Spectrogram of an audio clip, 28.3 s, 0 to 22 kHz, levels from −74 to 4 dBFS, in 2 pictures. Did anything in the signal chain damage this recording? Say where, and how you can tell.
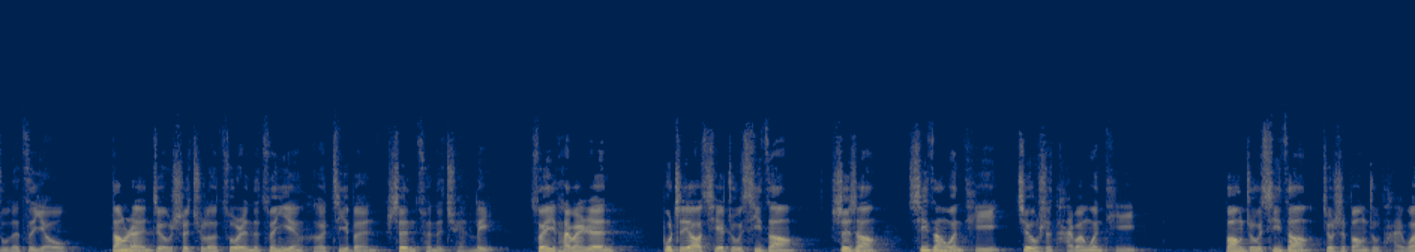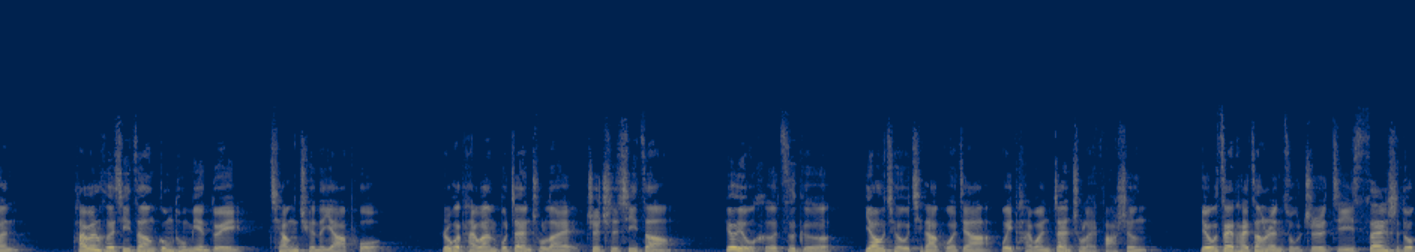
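No, nothing stood out on listening that would point to damage at any stage of the signal chain.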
